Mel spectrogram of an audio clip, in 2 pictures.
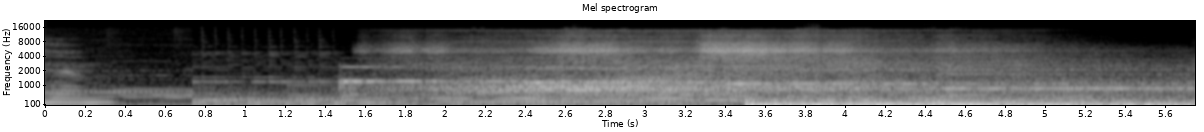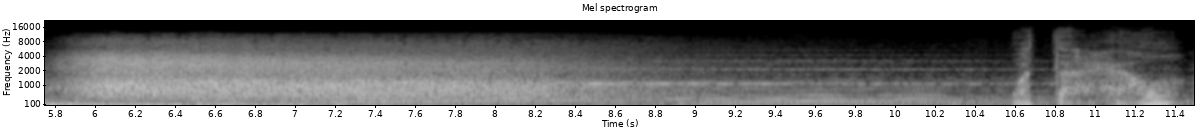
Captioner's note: ghostly whispers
